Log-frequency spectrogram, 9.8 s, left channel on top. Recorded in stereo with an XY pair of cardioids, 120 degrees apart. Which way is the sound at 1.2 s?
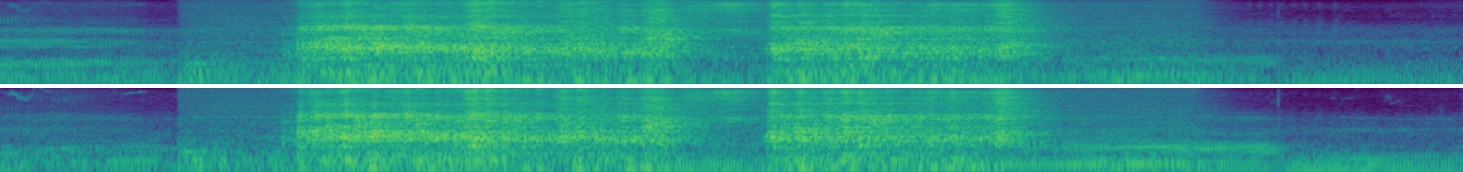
40° right.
